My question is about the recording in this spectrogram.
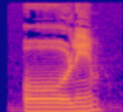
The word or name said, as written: olim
